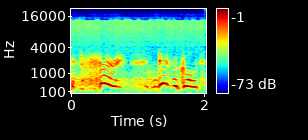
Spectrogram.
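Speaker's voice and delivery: high, strained and out of breath; a hint of puffing. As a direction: push the words out with effort. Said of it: "puffs Edward".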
